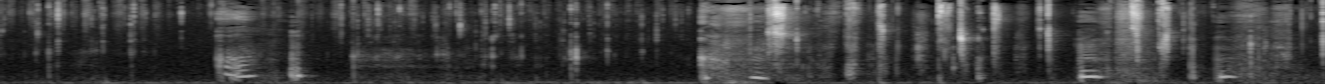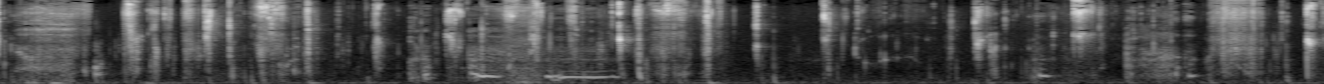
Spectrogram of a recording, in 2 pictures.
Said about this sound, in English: Oh, I love licking those delicious beads of pre-cum off the head of your cock.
